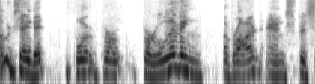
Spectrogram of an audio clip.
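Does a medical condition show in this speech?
Yes: cerebral palsy.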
